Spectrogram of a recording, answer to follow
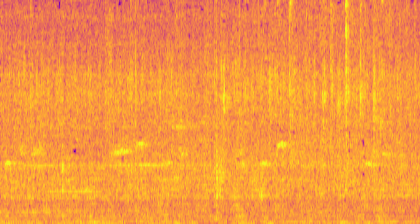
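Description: Chicken curry sizzling faintly in a kadai on the stove, a steady low crackle.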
